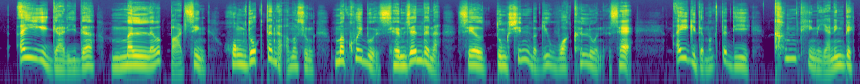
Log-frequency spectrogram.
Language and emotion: Manipuri, disgusted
